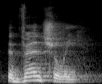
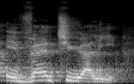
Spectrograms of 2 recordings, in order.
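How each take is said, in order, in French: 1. Il se prononce à l'anglaise. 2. Il se prononce à la française.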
